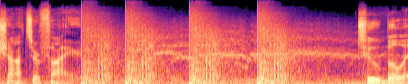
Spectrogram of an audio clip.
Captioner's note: gunshots firing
